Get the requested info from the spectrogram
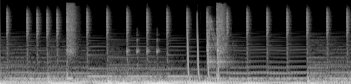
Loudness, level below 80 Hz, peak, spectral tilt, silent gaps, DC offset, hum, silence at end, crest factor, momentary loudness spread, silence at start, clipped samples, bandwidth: -16 LUFS; -14 dBFS; 0 dBFS; -5 dB/octave; none; under 0.1%; none; 0 s; 12 dB; 5 LU; 0 s; under 0.1%; 19 kHz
